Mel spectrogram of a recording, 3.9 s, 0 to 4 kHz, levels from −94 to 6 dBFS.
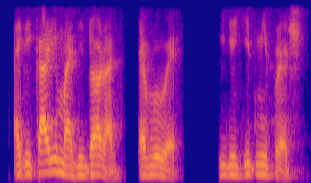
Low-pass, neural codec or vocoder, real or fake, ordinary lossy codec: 3.6 kHz; vocoder, 44.1 kHz, 80 mel bands, Vocos; fake; none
